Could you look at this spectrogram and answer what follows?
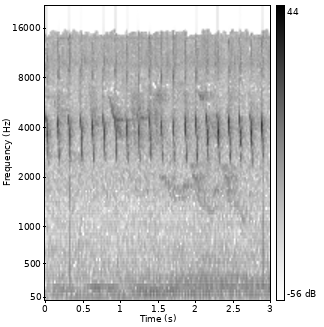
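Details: A bar-winged prinia sings a rapid train of sharp, high ticking notes. A faint thin whistle slides through the middle, and a low hum sits underneath.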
